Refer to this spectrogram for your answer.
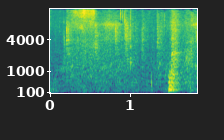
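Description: A dog, Teun, gives a brief, high whimpering whine near the end, faint against soft background noise, with no talking.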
